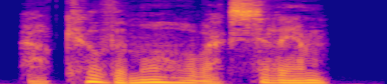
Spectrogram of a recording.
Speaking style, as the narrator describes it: she whispered

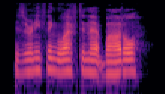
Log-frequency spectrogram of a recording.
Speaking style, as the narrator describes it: She asked wearily

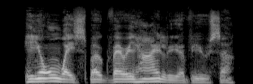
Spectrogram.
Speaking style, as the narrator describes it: said Malfoy quickly

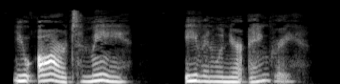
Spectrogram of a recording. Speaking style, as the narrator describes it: I whisper

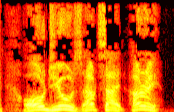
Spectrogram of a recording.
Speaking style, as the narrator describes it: Hungarian police were yelling in the street nearby

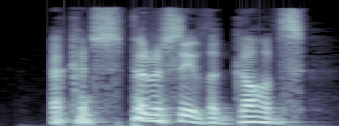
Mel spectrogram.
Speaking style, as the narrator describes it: Locke muttered

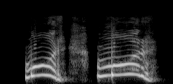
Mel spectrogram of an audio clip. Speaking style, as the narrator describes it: she cried

